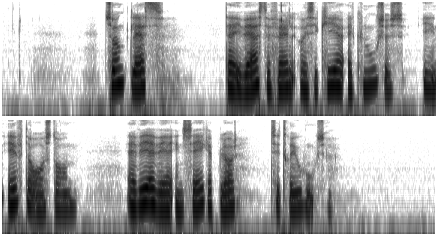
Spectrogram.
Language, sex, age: Danish, female, 32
